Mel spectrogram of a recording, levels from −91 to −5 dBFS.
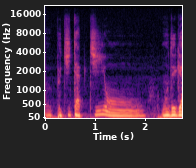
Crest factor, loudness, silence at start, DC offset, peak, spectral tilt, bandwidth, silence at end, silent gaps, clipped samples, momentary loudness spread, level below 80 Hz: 16 dB; -24 LUFS; 0 s; under 0.1%; -6 dBFS; -7 dB/octave; 14 kHz; 0 s; none; under 0.1%; 10 LU; -40 dBFS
